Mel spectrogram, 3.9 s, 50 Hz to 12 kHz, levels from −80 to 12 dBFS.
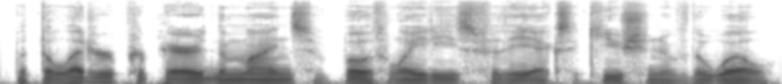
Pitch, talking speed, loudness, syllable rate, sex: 90 Hz, 230 wpm, -18 LUFS, 5.9 syllables/s, male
